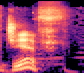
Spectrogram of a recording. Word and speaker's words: GIF: graphics not graphics but if you want a giraffic interchange format then you gotta pronounce it Jif I even have a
